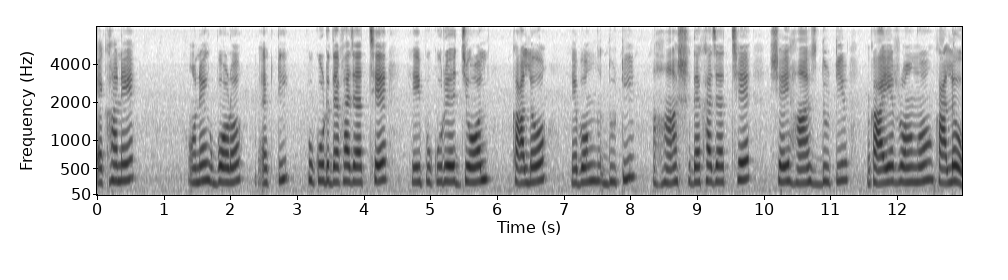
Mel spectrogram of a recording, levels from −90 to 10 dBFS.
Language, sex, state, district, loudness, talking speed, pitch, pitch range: Bengali, female, West Bengal, Kolkata, -15 LUFS, 110 wpm, 275 Hz, 260-290 Hz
